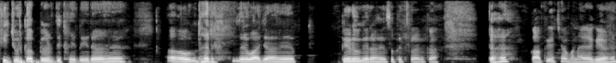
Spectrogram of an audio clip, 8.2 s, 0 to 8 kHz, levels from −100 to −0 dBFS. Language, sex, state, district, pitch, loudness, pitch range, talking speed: Hindi, male, Uttar Pradesh, Hamirpur, 185 Hz, -17 LUFS, 180-195 Hz, 175 wpm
